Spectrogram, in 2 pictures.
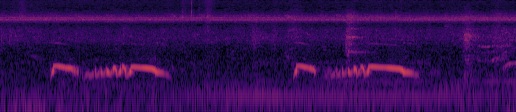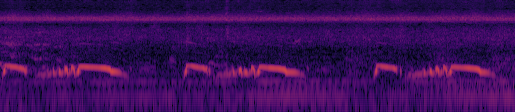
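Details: Caged Thai dove (chim cu Thái), a bird kept for its long laughing coo, giving five clear cooing phrases about every two seconds, each a short rising note followed by a rolling, wavering coo, over a faint steady background hum.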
